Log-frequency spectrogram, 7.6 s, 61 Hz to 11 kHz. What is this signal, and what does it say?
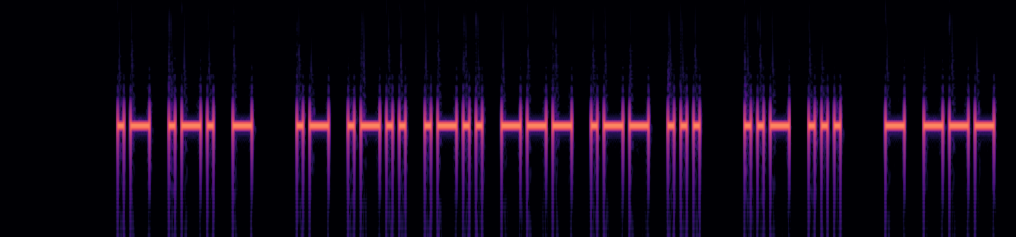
Morse code, heard as a keyed tone, about 25 wpm, 700 Hz. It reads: ART ALLOWS US TO
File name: practice / 25wpm / Difficult Sentences with Hints - 25wpm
